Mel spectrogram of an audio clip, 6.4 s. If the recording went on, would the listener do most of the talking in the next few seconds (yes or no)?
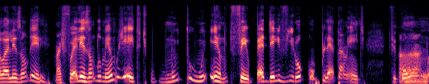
yes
